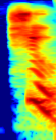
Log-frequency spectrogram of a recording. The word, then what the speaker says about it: shoe: Yes, it has letter S, but it's not pronounced. In that word, the S is merged with the letter H as a digraph to produce the sound sh.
